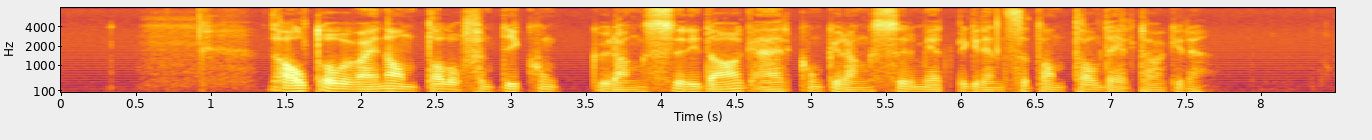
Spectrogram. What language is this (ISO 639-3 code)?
nor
